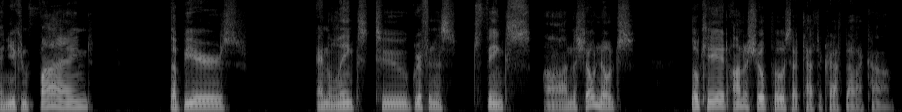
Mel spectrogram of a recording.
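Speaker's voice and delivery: slow, deliberate, carefully paced delivery. Pointing listeners to the beers and links on the show notes: talking slowly. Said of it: "I'm talking slow right now".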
